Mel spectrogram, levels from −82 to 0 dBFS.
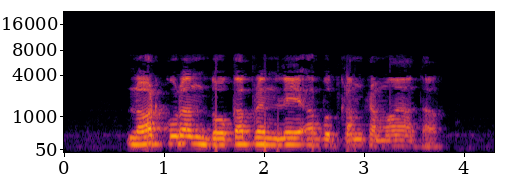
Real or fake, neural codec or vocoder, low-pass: real; none; 7.2 kHz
